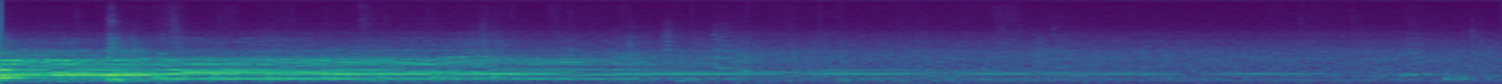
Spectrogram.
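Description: Dancers' feet patter and brush softly on a stage floor.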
